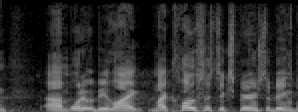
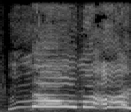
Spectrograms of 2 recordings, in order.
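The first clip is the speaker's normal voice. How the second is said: high, loud wail of agony; hammed-up cry of pain; mock pained yell; 7 dB louder than usual. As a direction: yell it in comic panic. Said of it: "I'm screaming out".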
